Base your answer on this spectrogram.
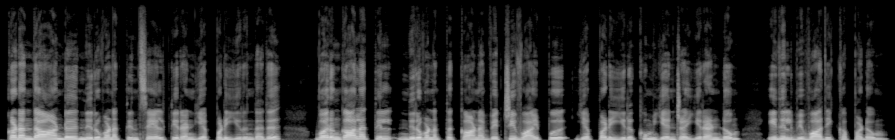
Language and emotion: Tamil, neutral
